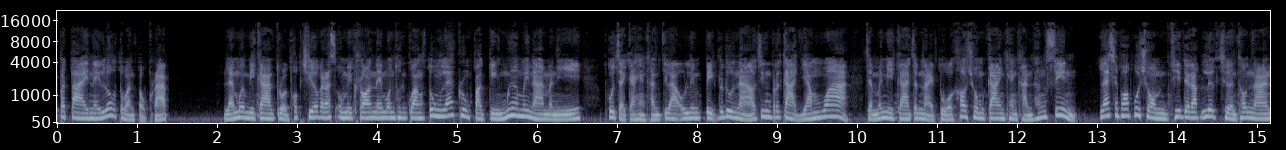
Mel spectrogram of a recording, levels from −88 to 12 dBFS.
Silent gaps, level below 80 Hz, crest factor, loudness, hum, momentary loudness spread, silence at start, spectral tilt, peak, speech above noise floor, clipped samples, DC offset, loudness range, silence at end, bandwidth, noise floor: none; -54 dBFS; 18 dB; -26 LUFS; none; 4 LU; 0 s; -6 dB/octave; -8 dBFS; 26 dB; under 0.1%; under 0.1%; 1 LU; 0 s; 15.5 kHz; -52 dBFS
